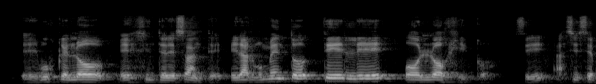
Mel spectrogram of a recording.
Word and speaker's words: teleológico: esta palabra pero búsquenlo es interesante el argumento teleológico Sí así se pronuncia científicamente ese argumento es más fácil lo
